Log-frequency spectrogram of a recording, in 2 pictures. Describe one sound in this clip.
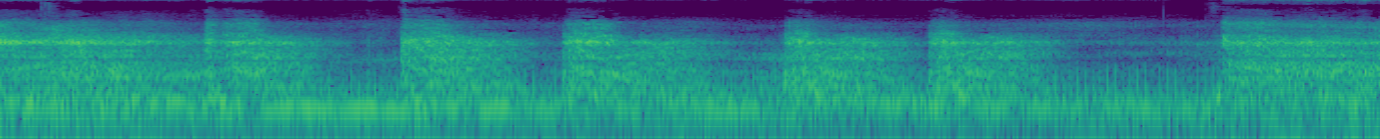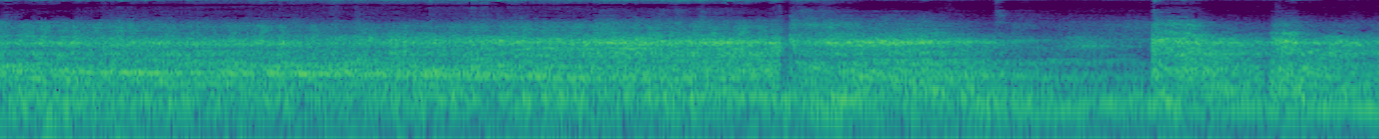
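A toy lightsaber hums steadily and whooshes with swings.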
